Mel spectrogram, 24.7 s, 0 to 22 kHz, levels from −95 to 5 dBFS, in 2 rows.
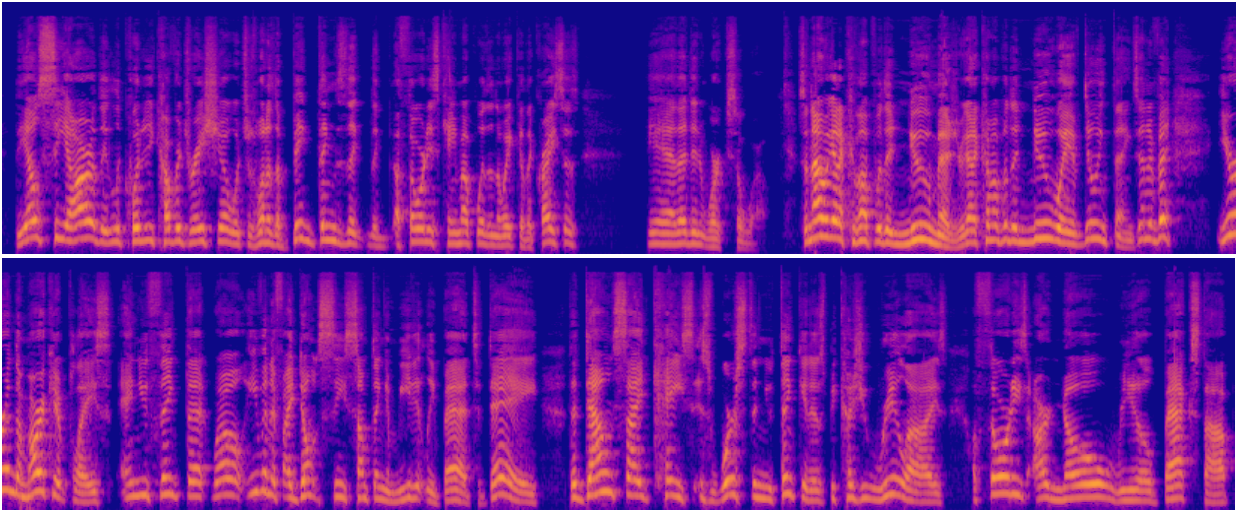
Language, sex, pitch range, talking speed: English, male, 165-230 Hz, 225 wpm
